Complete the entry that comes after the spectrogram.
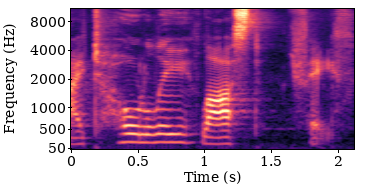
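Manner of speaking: ordinary talk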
